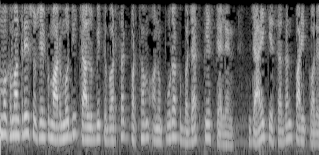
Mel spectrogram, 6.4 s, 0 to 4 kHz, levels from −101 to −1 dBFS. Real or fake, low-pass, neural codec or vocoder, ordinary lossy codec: real; 3.6 kHz; none; none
